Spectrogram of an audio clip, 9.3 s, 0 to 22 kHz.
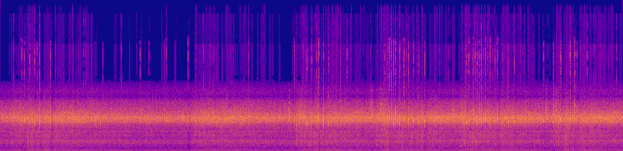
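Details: Knock from a 1994 Grand (4-litre) engine at idle with short throttle blips; the knock rises and falls with revs, source not pinned down.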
